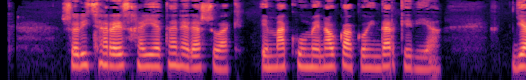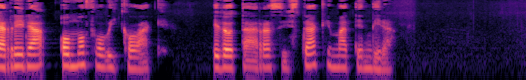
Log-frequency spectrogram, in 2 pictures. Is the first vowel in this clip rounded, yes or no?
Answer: yes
